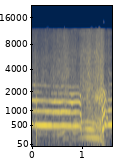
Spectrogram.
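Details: Raccoon hunting with a female Bluetick Coonhound: a long, steady, ringing bawl held for about a second, then a shorter, wavering second cry, with a voice nearby.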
